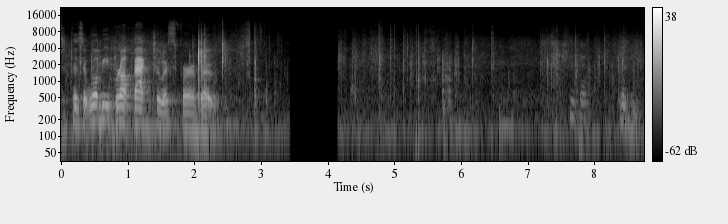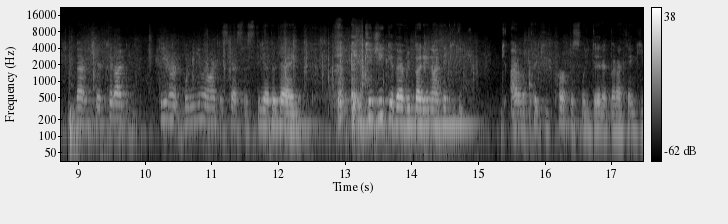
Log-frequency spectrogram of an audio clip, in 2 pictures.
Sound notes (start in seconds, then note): 7.1 shuffling of paper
